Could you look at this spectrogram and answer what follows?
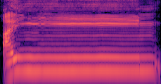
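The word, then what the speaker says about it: ऐं: To speak it out loud, Om, Aim, I'm speaking it out loud for the purpose of showing you how it is spoken. It's Aim.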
